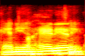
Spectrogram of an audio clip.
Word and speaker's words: Ohanian: Alexis Ohanian. Is that how you say his name? Ohanian.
